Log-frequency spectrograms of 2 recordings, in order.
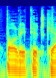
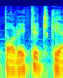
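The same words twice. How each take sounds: First: The stress is on the first syllable. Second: The stress is on the second syllable. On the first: The speaker calls it wrong. "a ne politički" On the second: The speaker calls it right. "isto važi i za prideve"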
